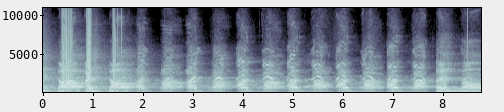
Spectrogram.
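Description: Rhythmic zikir chanting of 'Allah', amplified over a PA system, repeated about twice a second in a steady pulse, each call rising and falling in pitch. The first second or so has forceful breathy bursts on each beat.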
